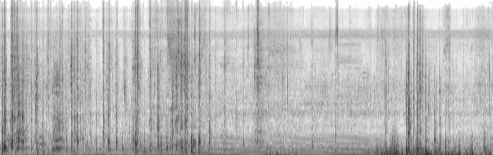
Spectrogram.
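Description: Steady low hum of a boat motor, with clicks and rattles of a baitcasting reel being handled and cast. A louder rush of low noise comes in near the end.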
